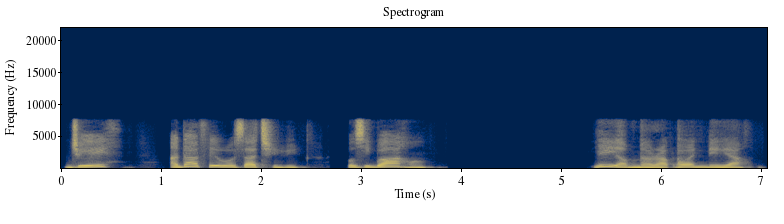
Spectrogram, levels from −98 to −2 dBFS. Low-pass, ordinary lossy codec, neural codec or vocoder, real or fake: none; none; codec, 16 kHz, 0.5 kbps, FunCodec, trained on Chinese and English, 25 frames a second; fake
